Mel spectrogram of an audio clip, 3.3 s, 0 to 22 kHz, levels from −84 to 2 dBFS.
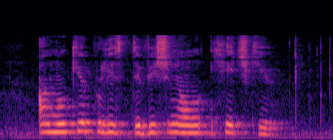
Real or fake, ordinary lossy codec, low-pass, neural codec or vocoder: fake; none; none; codec, 16 kHz, 16 kbps, FreqCodec, smaller model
